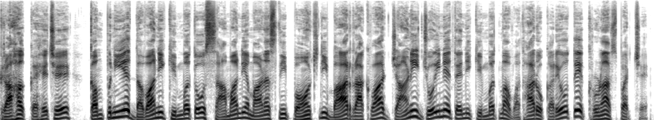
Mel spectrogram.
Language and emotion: Gujarati, disgusted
